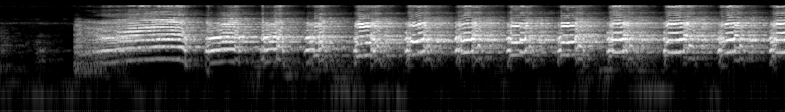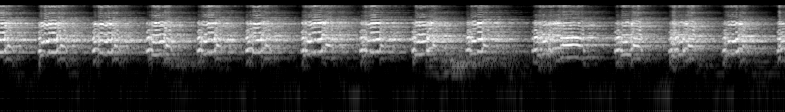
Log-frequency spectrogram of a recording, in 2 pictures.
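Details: Hen calling the rooster with the cackle known locally as ngekek: a loud, harsh, nasal run of rapid repeated notes, about three to four a second, going on steadily without a break.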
